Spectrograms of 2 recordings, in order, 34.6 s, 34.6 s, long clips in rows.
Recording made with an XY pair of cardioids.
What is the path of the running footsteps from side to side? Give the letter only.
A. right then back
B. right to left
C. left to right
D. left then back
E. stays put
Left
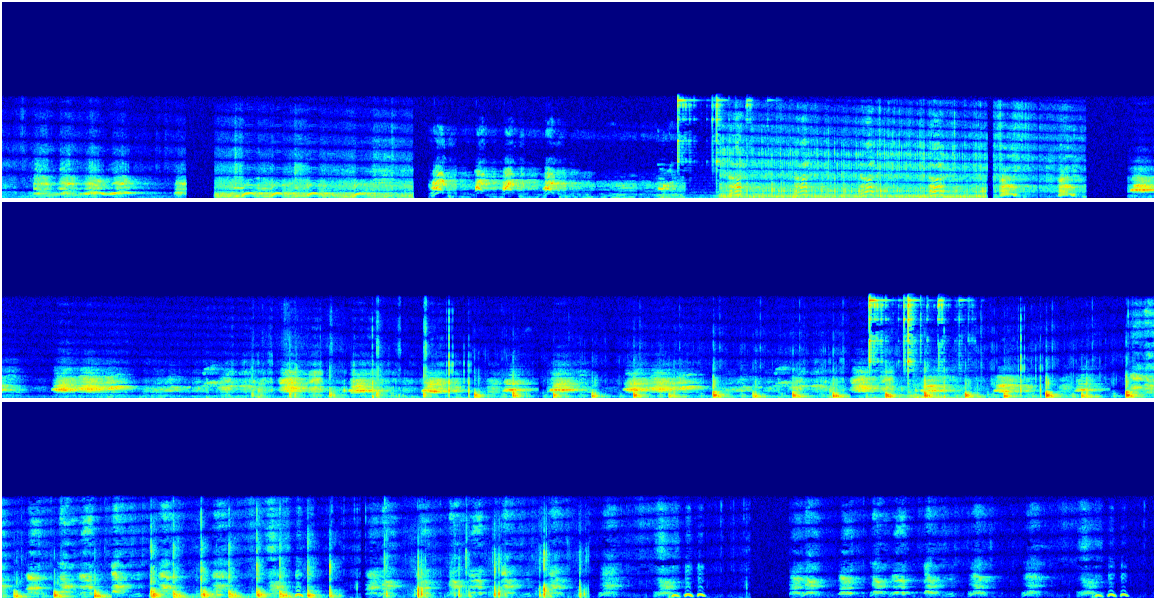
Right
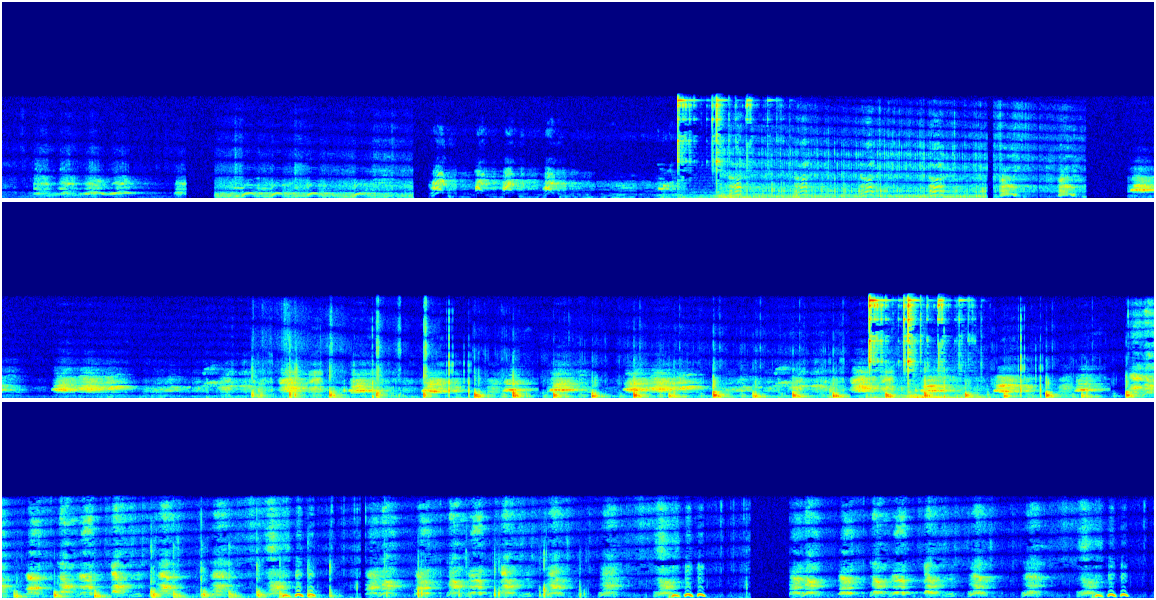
B.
